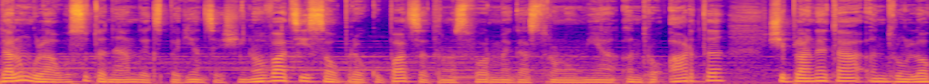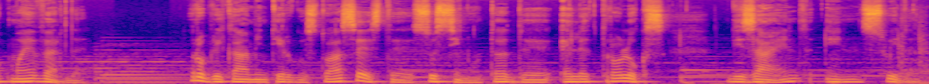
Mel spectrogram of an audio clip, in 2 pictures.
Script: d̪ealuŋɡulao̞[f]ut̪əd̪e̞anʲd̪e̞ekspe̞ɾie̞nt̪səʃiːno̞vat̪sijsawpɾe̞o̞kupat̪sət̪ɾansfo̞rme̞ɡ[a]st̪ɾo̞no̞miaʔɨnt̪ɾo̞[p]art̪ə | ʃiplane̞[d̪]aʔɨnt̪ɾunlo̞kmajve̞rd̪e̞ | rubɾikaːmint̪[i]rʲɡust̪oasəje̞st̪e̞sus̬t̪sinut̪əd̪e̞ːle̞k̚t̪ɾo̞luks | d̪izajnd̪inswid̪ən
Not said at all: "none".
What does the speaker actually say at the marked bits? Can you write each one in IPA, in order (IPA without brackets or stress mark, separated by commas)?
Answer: s, a, ʔ, t̪, i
